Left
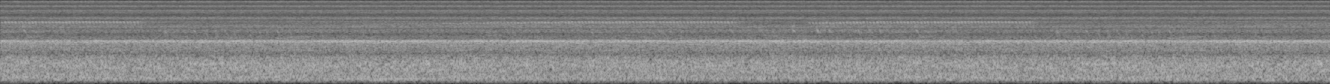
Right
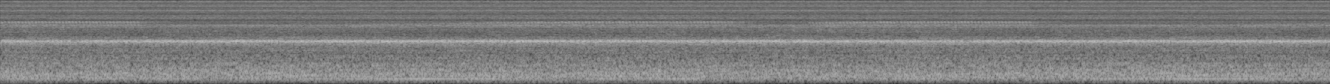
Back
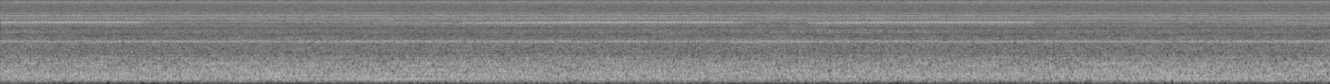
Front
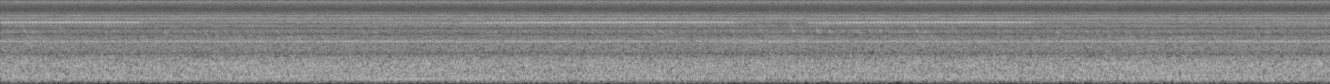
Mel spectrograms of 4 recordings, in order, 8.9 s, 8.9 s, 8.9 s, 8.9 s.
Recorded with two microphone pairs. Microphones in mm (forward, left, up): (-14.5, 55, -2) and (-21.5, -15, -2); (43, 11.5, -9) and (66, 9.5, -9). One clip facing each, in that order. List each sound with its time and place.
0.0 s an insect: 65° left, 3.5 m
